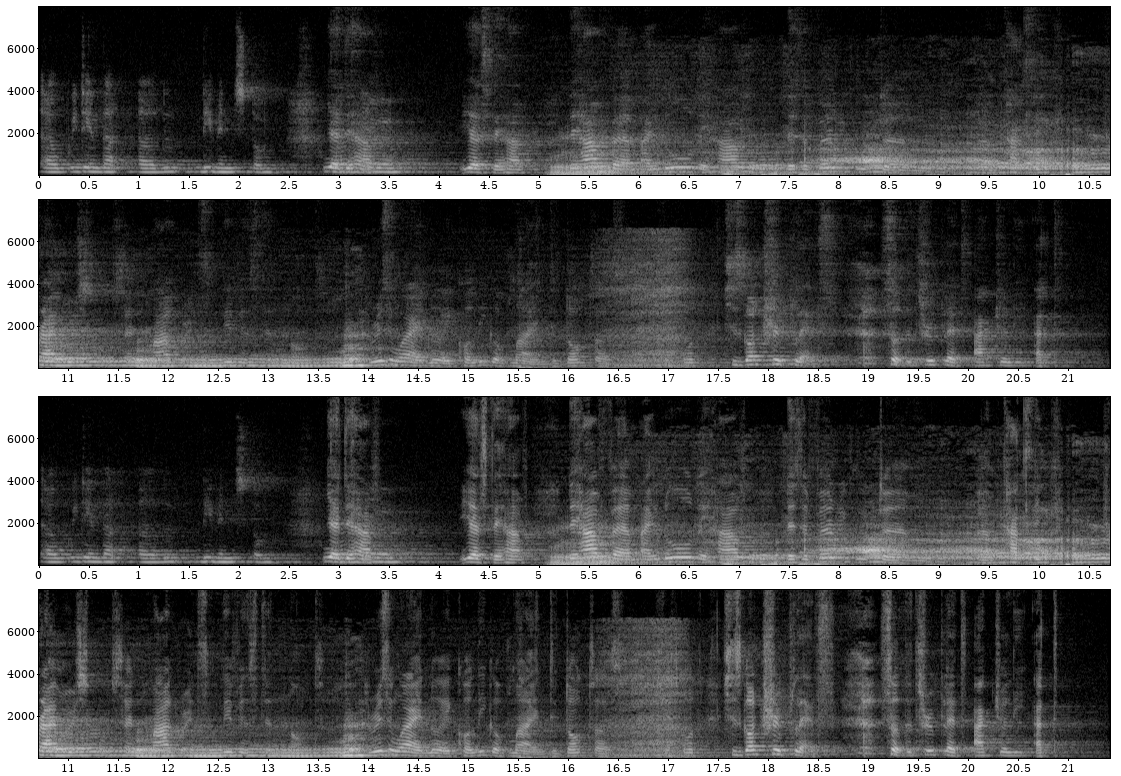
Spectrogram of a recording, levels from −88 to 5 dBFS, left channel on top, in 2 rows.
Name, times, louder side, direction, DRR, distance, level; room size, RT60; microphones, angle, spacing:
voice 1, 0.0-3.6, left 1 dB, 55° left, 5 dB, 1.1 m, -35 dB
voice 2, 2.8-3.4 4.2-8.9 9.4-10.2 10.6-16.5 16.9-20.9, right 3 dB, 80° right, 7 dB, 0.7 m, -30 dB
Growling, 5.1-14.1 15.4-15.6 16.1-17.2, right 1 dB, 15° right, 0.5 m, -27 dB
25.5 x 9.4 x 4.5 m, 2.1 s
head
